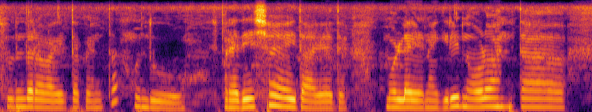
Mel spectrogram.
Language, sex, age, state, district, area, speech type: Kannada, female, 18-30, Karnataka, Davanagere, urban, spontaneous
